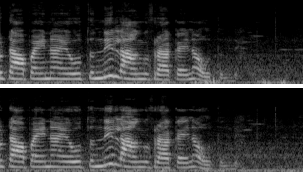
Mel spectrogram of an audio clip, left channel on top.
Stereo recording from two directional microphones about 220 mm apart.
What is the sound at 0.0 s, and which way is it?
Speech, 45° left (ahead or behind).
